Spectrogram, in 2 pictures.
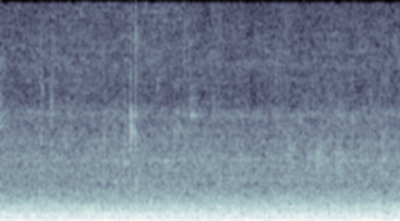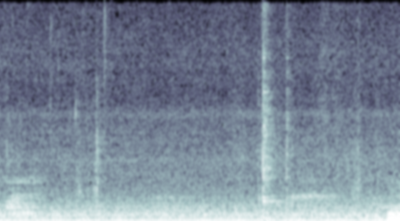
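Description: Quiet steady low hum with faint hiss: room tone while a lime is squeezed by hand over ice, making little sound of its own. A single faint click comes late on.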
